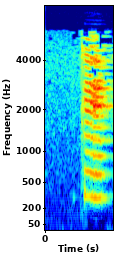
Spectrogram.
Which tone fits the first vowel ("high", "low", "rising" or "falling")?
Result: high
